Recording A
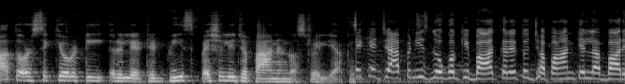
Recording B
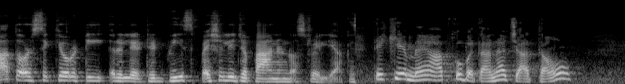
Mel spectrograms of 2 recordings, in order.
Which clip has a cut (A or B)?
B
